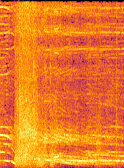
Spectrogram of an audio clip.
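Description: A wrestler's body slamming onto the ring canvas about a quarter second in, with shouting voices over it.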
